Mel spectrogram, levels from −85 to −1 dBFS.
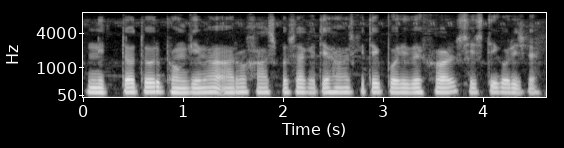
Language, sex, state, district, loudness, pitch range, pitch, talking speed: Assamese, male, Assam, Kamrup Metropolitan, -17 LUFS, 115-120 Hz, 120 Hz, 130 wpm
